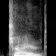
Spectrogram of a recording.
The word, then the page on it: child: Indian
